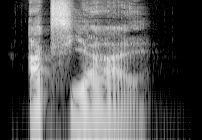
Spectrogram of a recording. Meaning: axial
- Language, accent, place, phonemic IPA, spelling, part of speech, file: German, Germany, Berlin, /aˈksi̯aːl/, axial, adjective, De-axial.ogg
